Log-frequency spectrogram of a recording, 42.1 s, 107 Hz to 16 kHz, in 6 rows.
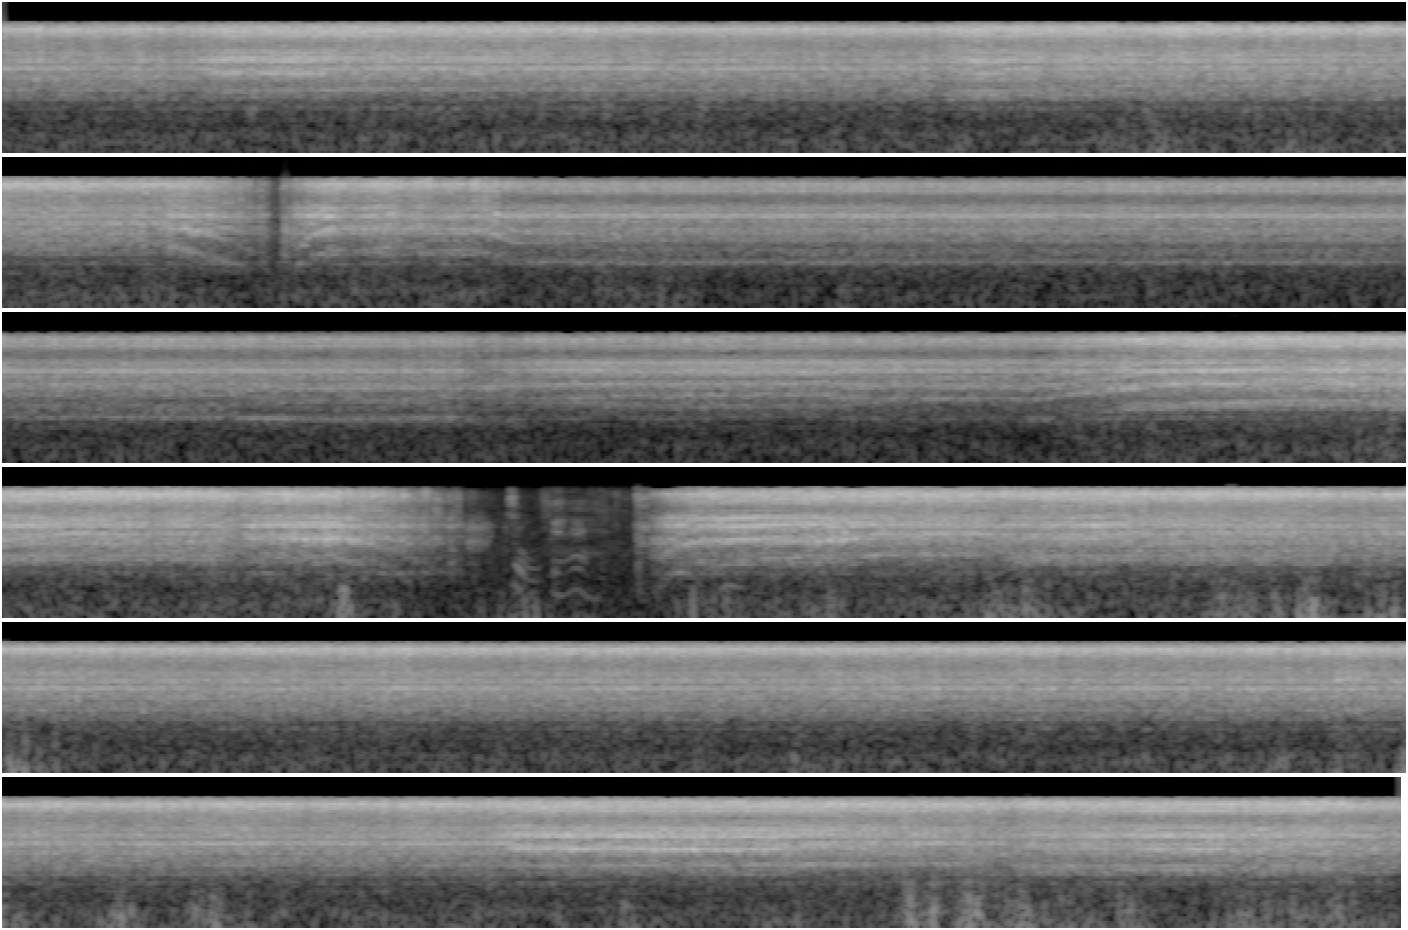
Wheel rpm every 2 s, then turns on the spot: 230, 230, 230, 210, 140, 120, 120, 120, 110, 140, 210, 100, 160, 230, 230, 230, 230, 230, 230, 220, 210.
none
